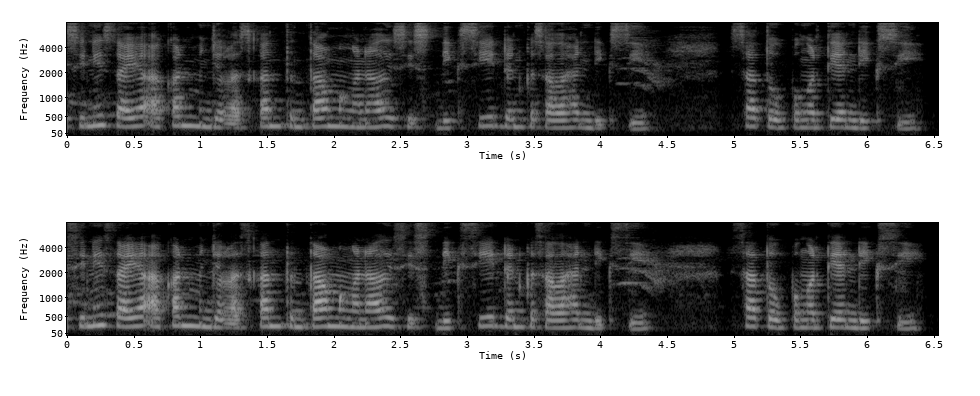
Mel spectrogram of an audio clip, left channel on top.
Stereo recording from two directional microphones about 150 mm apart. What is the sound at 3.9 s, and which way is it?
Speech, 55° left (ahead or behind).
